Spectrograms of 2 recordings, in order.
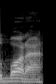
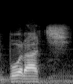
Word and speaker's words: Borat: Ele tá com a cueca do Borá. – Do Borá. Por que vocês falam Borá, mano? É Borat.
